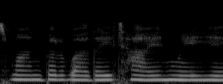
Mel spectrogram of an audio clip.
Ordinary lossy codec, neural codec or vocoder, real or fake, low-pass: none; codec, 24 kHz, 0.9 kbps, WavTokenizer, small release; fake; 7.2 kHz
